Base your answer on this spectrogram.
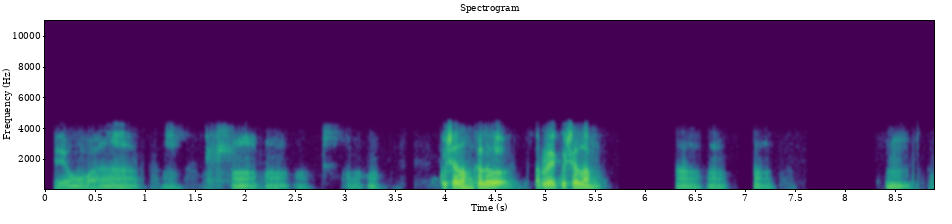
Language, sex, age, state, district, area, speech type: Sanskrit, male, 60+, Karnataka, Dakshina Kannada, rural, conversation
